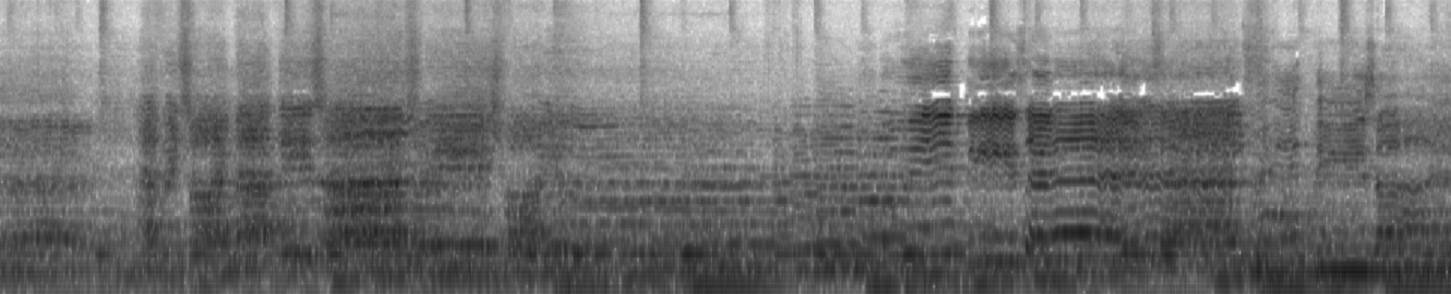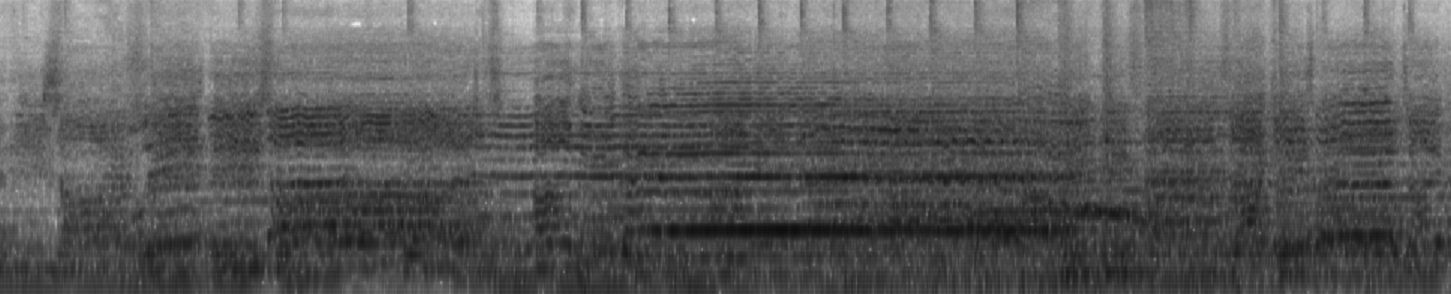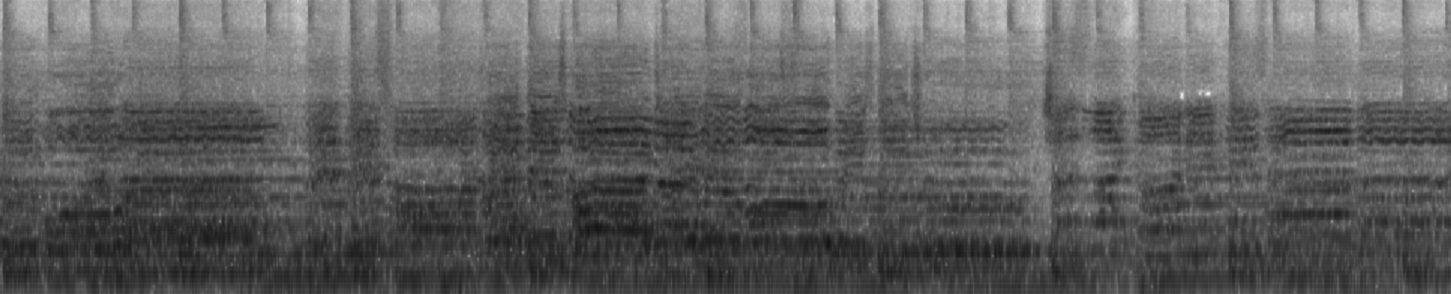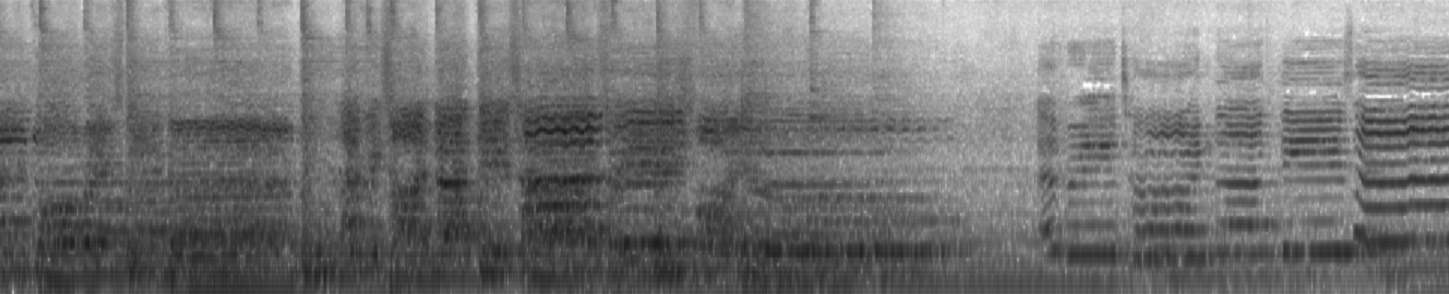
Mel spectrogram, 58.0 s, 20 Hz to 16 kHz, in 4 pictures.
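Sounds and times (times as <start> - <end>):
choir singing in harmony: 0.0 - 58.0.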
